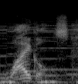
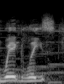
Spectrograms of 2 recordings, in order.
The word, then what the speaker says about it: Weigel's: local brewery yes yes pronounced Weigel's the wigglies is sometimes called but yes that's our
